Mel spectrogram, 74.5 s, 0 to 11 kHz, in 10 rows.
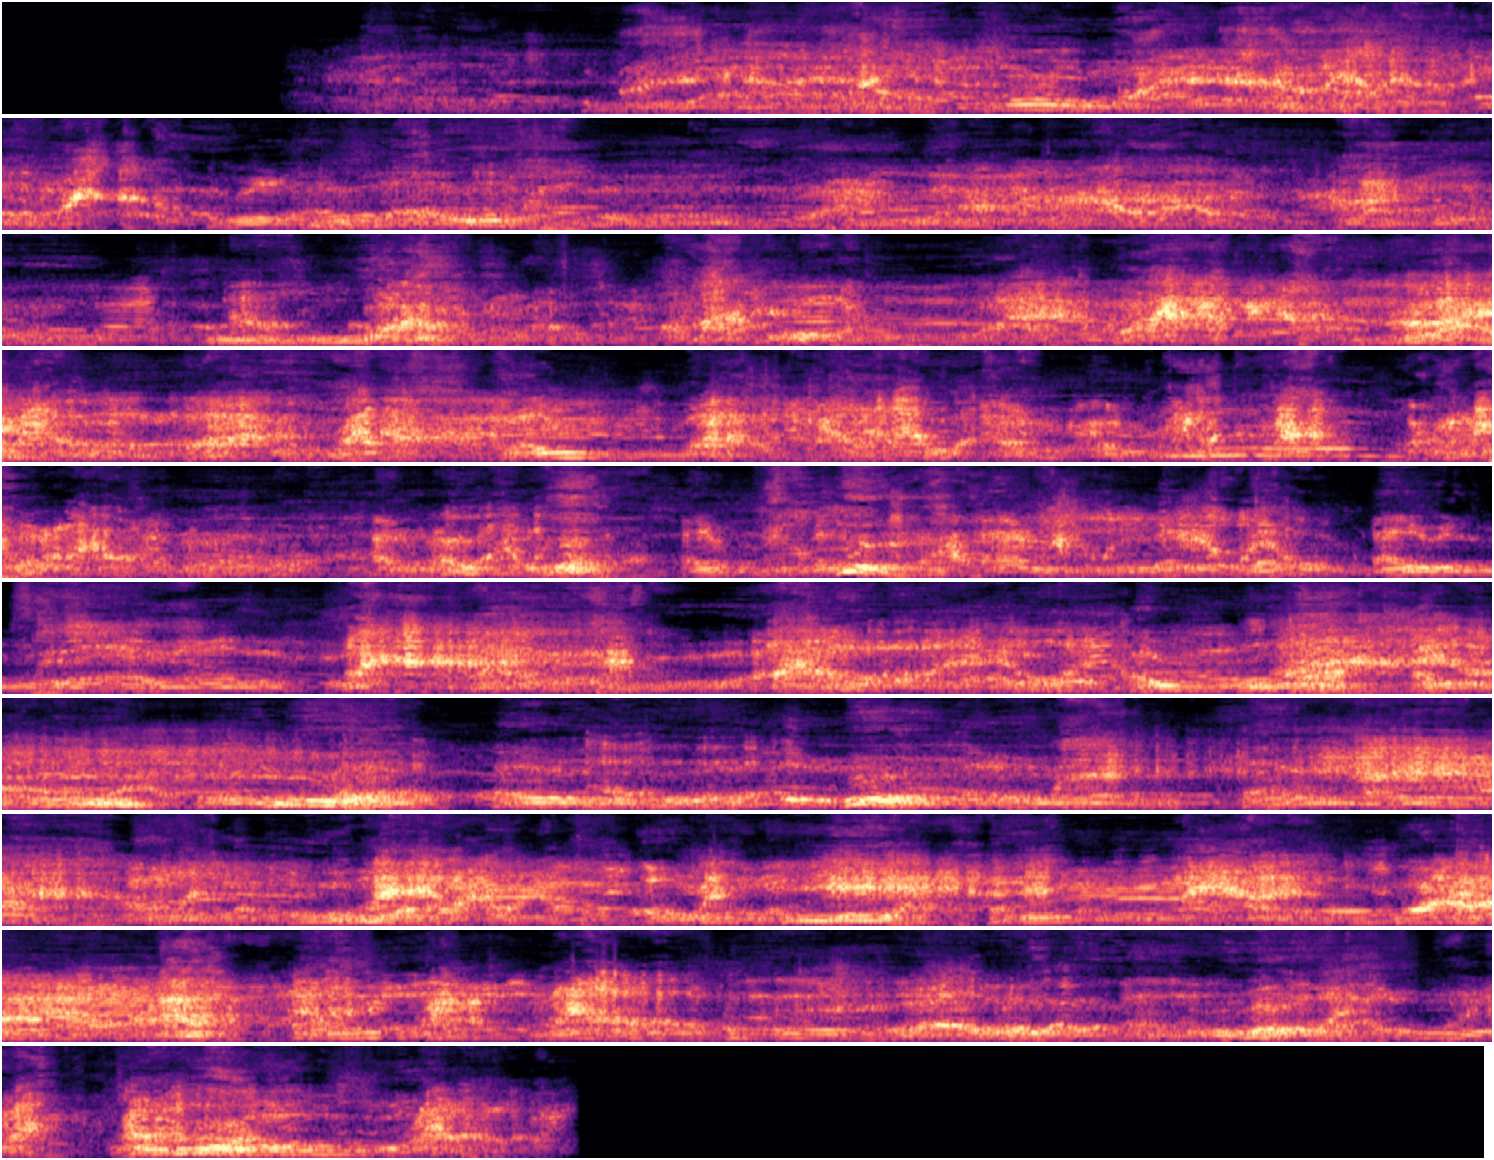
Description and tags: Zombie Group 3B
Multiple people pretending to be zombies, uneffected.
zombie, snarl, voice, horror, monster, group, solo, roar, dead-season, undead, ensemble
